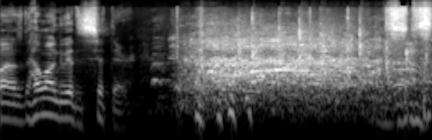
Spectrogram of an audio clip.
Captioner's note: laughter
